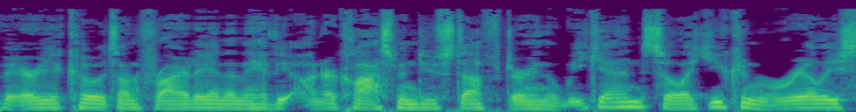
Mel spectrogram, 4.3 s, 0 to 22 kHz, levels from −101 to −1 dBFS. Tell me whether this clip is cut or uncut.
uncut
